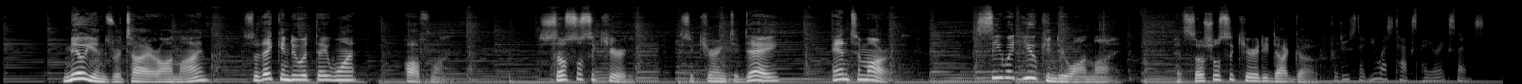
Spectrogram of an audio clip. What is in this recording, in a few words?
Country PSA Retire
